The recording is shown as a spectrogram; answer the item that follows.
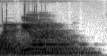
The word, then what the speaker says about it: alveolo: Pero si pronuncias alveolo, ¿dónde está la mayor fuerza? En O. Sería una palabra grave. Grave terminada en vocal, no se tilda.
